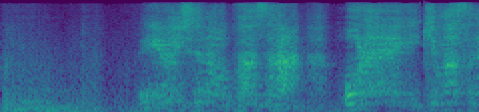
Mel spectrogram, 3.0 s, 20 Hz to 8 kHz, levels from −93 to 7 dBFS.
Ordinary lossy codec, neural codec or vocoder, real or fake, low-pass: AAC, 32 kbps; codec, 16 kHz in and 24 kHz out, 0.6 kbps, FocalCodec, streaming, 4096 codes; fake; 7.2 kHz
